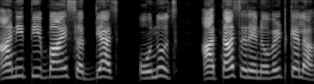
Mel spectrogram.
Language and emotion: Goan Konkani, neutral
